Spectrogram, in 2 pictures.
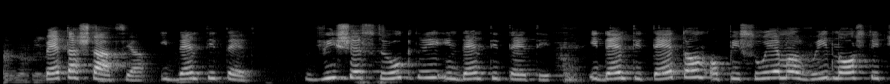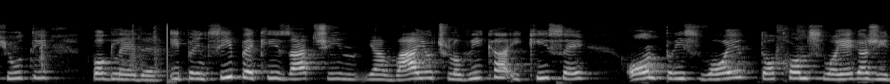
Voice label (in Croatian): hrvatski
